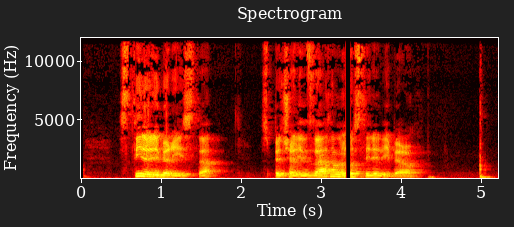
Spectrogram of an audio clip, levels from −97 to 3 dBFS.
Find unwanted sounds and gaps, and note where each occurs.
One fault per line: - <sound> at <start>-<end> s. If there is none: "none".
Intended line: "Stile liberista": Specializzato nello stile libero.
- dropout at 3.3-3.4 s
